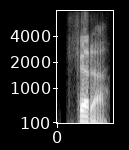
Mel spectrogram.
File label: "fetta", American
